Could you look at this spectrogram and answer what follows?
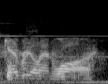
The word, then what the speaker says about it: Gabrielle Anwar: Am I saying her name right? – Yes. – Yeah, Gabrielle Anwar.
